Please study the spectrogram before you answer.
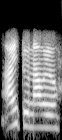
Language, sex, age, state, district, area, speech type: Kannada, female, 18-30, Karnataka, Bagalkot, rural, conversation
